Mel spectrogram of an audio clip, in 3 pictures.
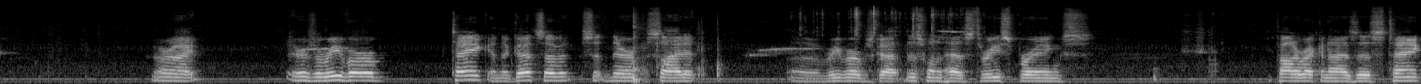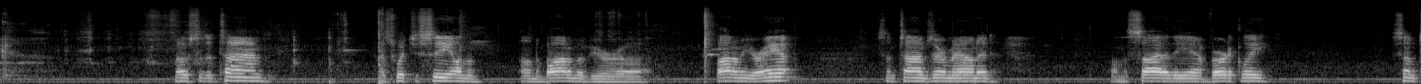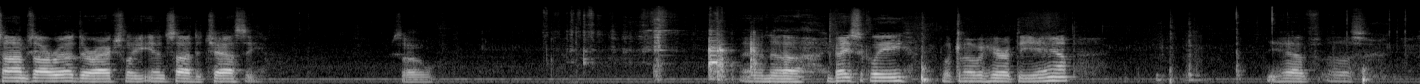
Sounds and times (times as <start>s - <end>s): Speech: 1.5s - 2.0s, 2.8s - 3.9s, 4.5s - 7.0s, 7.9s - 11.0s, 12.8s - 14.5s, 16.0s - 17.0s, 18.0s - 20.8s, 21.4s - 22.2s, 23.0s - 24.3s, 25.3s - 27.0s, 28.1s - 31.2s, 32.3s - 32.8s, 35.8s - 39.2s, 41.1s - 42.3s.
